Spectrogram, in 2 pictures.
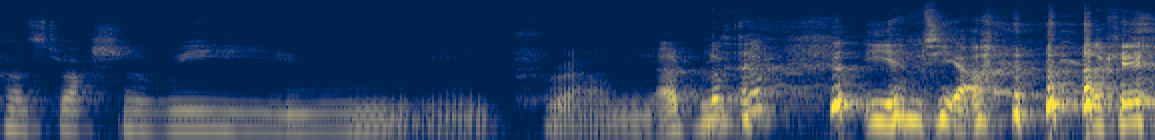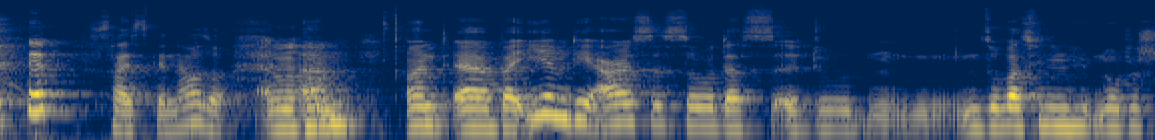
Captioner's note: laughs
